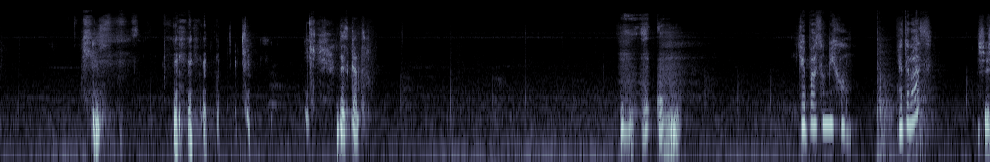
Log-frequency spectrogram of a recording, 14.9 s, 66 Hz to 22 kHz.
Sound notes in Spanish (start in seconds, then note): 2.4 Risas; 11.0 Carraspea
